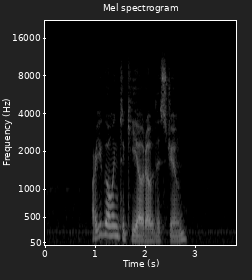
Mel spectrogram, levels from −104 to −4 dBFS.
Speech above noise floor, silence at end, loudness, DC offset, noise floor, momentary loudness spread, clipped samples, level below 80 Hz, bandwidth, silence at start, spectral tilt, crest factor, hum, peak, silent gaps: over 33 dB; 1 s; -58 LUFS; under 0.1%; under -90 dBFS; 12 LU; under 0.1%; -84 dBFS; 11.5 kHz; 0.95 s; -5 dB/octave; 20 dB; 60 Hz at -85 dBFS; -40 dBFS; none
